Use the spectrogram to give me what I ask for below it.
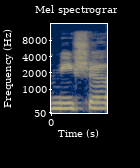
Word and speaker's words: MSHSAA: an overview as far as the sections of misha that's how i pronounce it uh section two and section three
